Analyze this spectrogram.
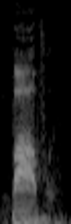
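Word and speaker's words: וָו: W가 아니라 V로 바꿔야 돼요. 그렇죠? 바브, 바브. V로 바꾸셔야 됩니다.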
